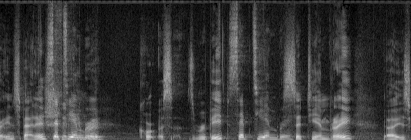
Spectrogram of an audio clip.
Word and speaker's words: septiembre: What is the pronunciation of the month September in Spanish? September. Repeat. September. Septiembre is correct.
